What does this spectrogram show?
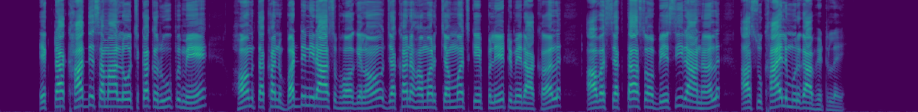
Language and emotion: Maithili, sad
